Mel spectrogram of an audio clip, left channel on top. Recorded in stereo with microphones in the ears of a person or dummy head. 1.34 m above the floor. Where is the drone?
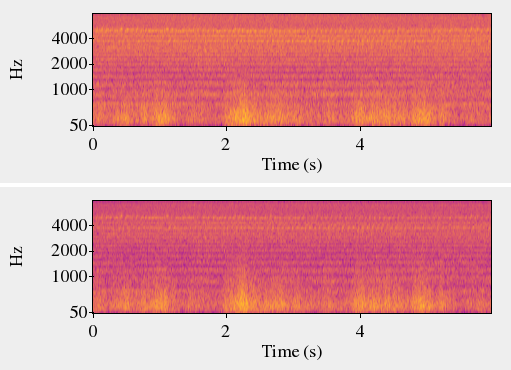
25° left (ahead or behind).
